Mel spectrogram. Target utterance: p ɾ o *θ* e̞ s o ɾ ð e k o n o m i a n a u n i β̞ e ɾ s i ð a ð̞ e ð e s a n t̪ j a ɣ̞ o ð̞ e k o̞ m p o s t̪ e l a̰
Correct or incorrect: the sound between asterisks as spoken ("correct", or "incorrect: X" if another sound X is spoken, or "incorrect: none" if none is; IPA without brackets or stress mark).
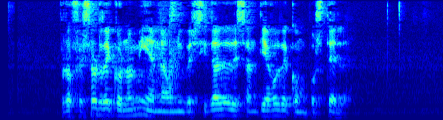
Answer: incorrect: f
